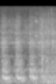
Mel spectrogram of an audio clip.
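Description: A car engine with a weak battery cranks in three quick pulses, then catches and settles into a steady idle, close and fairly quiet.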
